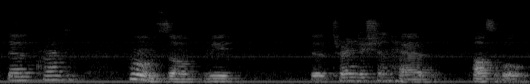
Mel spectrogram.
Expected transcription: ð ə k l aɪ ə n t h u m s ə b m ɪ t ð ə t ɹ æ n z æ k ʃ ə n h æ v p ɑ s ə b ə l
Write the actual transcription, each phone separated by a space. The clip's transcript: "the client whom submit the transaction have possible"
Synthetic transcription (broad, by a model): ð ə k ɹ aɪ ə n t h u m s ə m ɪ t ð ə t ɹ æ n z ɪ ʃ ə n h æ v p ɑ s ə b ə l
